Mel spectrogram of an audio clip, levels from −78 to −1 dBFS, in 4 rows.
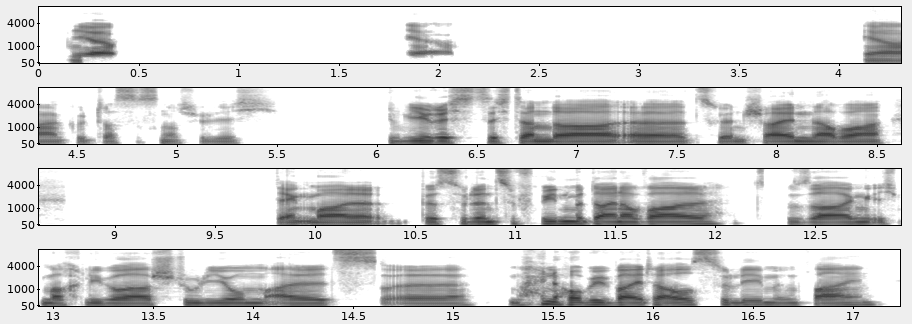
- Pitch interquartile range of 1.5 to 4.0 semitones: Yes, average, 2.7 semitones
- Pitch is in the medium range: No, low, 100 Hz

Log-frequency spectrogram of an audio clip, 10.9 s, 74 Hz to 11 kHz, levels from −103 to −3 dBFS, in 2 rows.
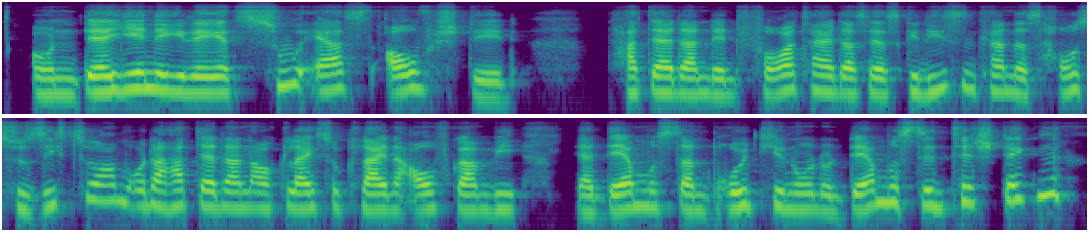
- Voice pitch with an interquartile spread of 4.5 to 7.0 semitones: No, average, 2.7 semitones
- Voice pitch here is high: Yes, high, 200 Hz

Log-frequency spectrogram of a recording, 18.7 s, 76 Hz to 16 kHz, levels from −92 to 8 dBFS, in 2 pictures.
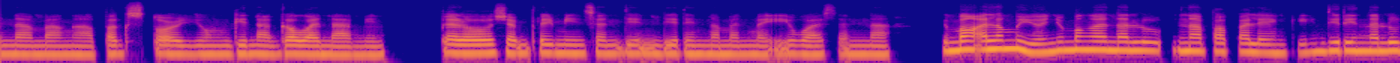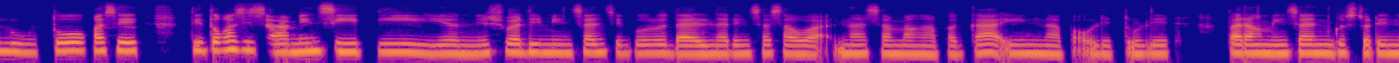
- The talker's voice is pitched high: No, medium, 180 Hz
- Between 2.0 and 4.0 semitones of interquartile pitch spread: Yes, average, 3.0 semitones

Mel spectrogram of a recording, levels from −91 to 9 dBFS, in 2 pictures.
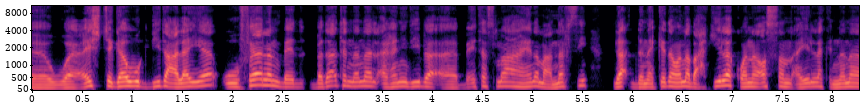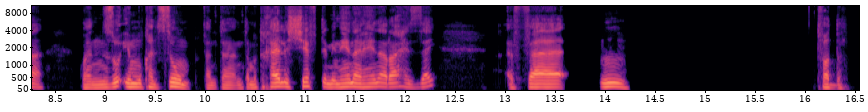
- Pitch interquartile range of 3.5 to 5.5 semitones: Yes, average, 3.8 semitones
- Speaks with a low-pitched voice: No, medium, 150 Hz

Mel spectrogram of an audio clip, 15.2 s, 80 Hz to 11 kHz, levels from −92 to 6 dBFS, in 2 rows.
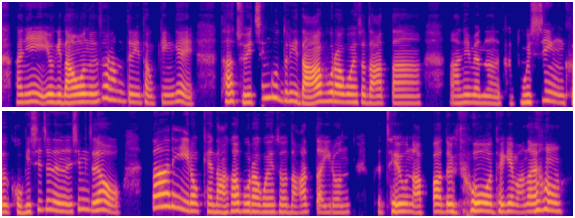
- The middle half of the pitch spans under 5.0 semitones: Yes, average, 2.7 semitones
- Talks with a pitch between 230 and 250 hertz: Yes, high, 235 Hz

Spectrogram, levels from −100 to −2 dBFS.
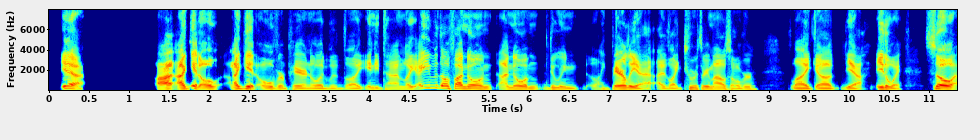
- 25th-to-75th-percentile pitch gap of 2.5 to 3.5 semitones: No, average, 5.3 semitones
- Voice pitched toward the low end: Yes, low, 120 Hz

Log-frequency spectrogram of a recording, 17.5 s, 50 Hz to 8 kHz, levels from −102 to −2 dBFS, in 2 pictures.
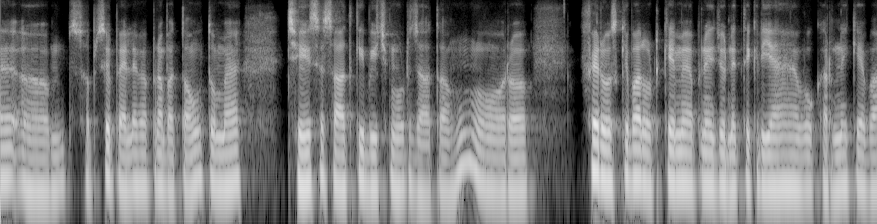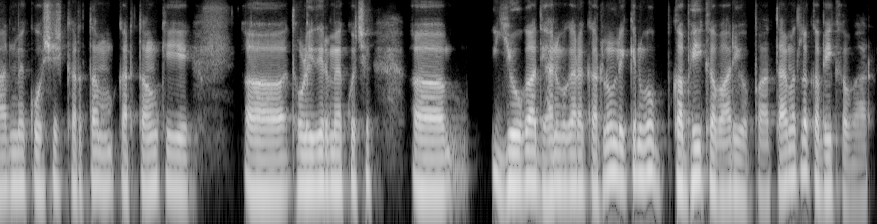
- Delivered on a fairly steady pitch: Yes, narrow, 1.9 semitones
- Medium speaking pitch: No, low, 120 Hz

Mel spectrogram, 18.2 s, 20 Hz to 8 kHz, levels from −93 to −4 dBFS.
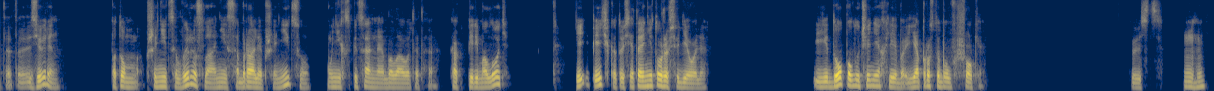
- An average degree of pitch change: Yes, average, 3.4 semitones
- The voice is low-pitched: Yes, low, 120 Hz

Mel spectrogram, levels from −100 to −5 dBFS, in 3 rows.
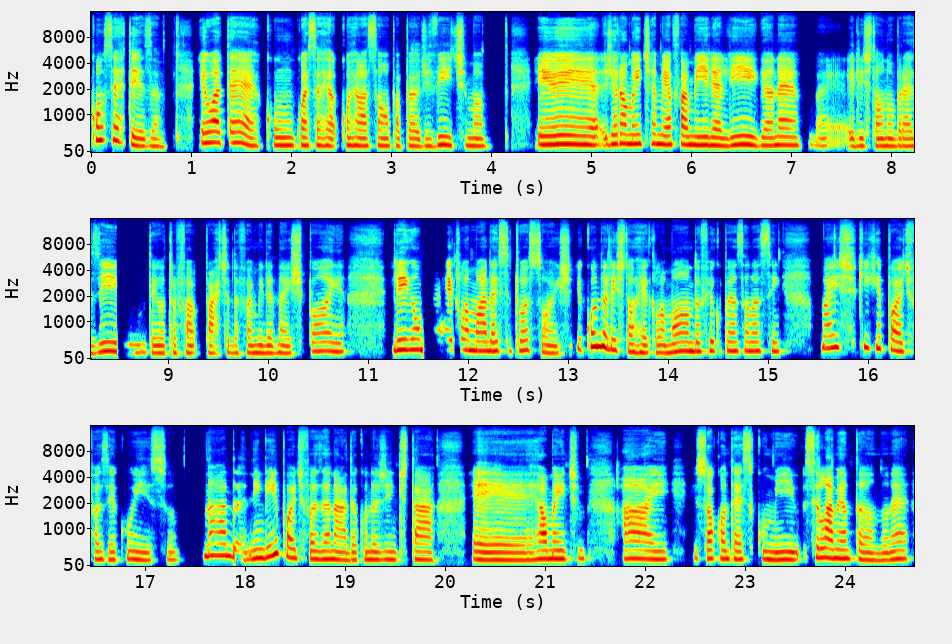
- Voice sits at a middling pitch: No, high, 215 Hz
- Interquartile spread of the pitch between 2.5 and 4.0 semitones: Yes, average, 3.4 semitones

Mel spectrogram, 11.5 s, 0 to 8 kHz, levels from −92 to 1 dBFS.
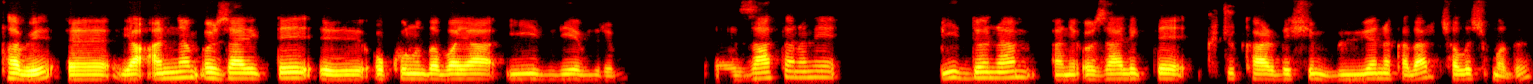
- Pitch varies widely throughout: No, average, 3.2 semitones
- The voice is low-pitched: Yes, low, 130 Hz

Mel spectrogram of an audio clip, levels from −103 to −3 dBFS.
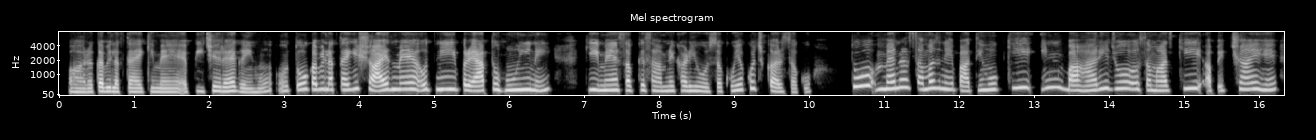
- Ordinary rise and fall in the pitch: No, wide, 6.0 semitones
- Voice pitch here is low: No, high, 245 Hz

